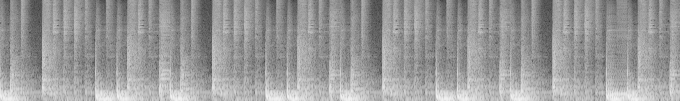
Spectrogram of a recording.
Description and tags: VST slicex combination + dbglitch effect vst
drumloop, breakbeats, loop, loops, drum, quantized, drums, hop, hiphop, hip, drum-loop, drumloops, beats, beat, breakbeat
